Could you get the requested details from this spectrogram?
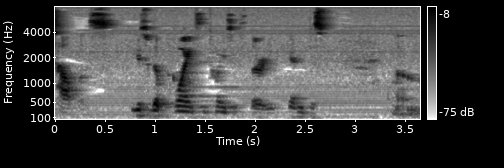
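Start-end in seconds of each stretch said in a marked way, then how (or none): none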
